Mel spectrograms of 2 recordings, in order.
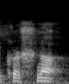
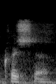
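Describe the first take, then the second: First: Krishna ending on a full open a; proper Sanskrit Krishna. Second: Said in the usual way. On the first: Shown as a demonstration. Teacher showing Sanskrit pronunciation, Krishna with full last vowel. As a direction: give Krishna a clear, rising final vowel. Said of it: "properly according to Sanskrit pronunciation". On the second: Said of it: "most of us don't pronounce Krishna properly".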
